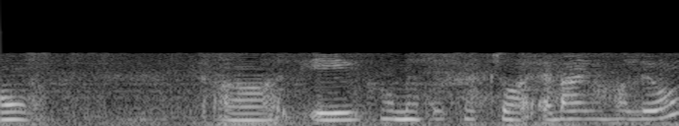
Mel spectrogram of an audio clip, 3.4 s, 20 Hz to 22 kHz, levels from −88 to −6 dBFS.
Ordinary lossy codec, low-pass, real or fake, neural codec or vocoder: AAC, 16 kbps; 7.2 kHz; fake; codec, 16 kHz, 0.7 kbps, FocalCodec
